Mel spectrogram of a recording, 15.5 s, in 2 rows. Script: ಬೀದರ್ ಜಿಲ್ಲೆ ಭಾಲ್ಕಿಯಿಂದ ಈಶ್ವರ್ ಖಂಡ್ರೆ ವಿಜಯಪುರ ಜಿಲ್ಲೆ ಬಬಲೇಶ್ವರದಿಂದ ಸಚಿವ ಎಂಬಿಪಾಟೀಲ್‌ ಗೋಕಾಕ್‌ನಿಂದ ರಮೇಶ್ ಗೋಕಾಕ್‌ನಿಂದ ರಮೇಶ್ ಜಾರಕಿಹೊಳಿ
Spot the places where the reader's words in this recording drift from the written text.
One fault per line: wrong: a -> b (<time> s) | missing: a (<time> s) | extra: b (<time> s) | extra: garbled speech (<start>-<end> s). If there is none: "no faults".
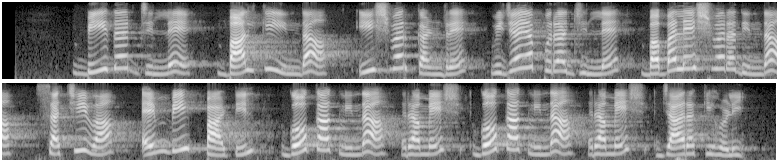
no faults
